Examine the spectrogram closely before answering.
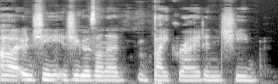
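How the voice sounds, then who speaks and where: A quiet voice on a very clean recording with a silent background. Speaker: gaming video reactor. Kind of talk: casual reaction commentary.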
